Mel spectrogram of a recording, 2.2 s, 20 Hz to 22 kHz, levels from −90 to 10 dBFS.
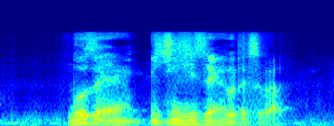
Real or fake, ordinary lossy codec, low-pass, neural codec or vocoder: fake; none; none; codec, 16 kHz, 1 kbps, FreqCodec, larger model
